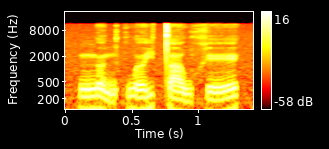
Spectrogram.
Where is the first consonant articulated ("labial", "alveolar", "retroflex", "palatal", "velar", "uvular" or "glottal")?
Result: velar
